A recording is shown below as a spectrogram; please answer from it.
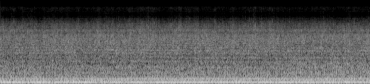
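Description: Propeller engine of a Russian WWII fighter in IL-2, a loud, steady droning hum with strong low harmonics, continuous and unchanging with no voices.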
